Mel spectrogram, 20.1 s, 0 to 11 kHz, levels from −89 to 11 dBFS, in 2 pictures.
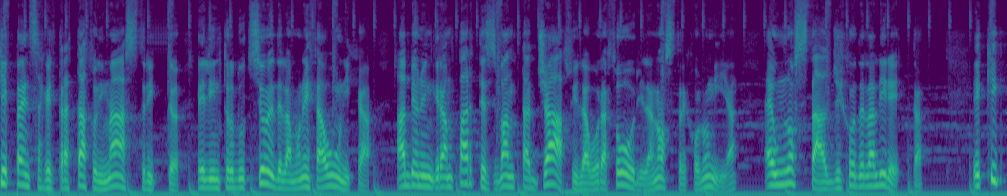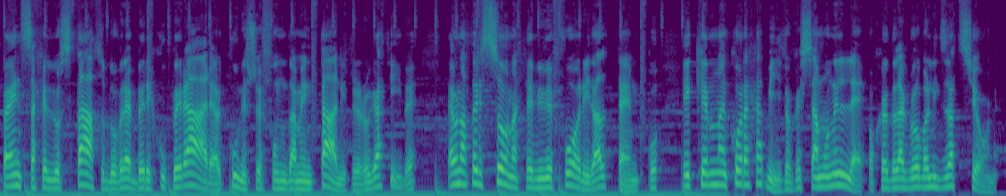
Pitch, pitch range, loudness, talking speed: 160 Hz, 145-190 Hz, -23 LUFS, 175 wpm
